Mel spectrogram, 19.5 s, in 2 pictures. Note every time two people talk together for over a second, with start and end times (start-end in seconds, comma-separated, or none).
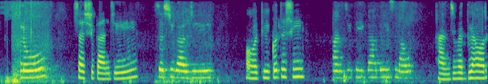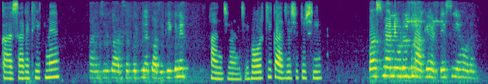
none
